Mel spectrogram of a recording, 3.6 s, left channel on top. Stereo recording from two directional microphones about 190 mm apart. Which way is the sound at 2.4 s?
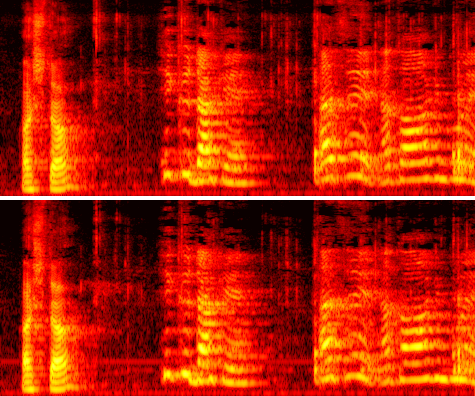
20° left (ahead or behind).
